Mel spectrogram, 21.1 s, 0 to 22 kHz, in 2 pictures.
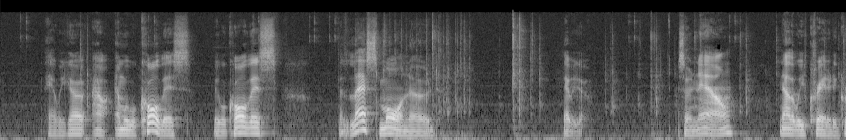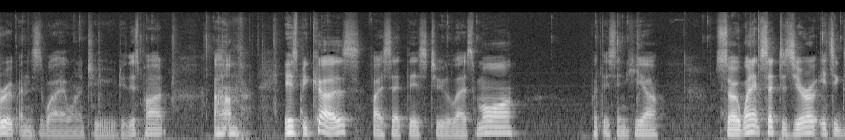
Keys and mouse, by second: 0.9 b, 0.9 n, 5.1 s, 6.5 n, 7.5 g, 8.0 Tab, 9.0 Tab, 9.1 Tab, 10.3 shift+a, 11.6 x, 13.8 shift+a.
